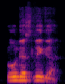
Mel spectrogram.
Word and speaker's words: Bundesliga: you said it correctly like Boone duh okay Bundesliga Bundesliga a Bundesliga just like in Italian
